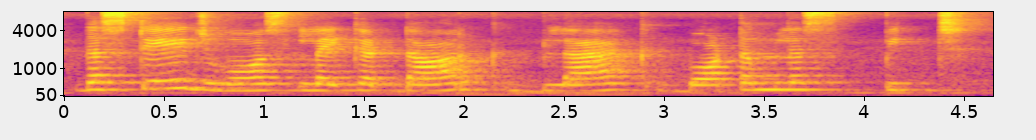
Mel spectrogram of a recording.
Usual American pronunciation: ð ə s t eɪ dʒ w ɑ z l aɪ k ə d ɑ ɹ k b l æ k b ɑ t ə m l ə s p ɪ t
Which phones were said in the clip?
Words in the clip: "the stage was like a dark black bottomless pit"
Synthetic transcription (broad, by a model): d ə s t eɪ dʒ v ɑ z l aɪ k ə d ɑ ɹ k b l æ k b ɑ t ə m l ə s p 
